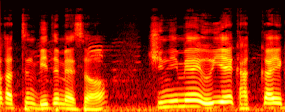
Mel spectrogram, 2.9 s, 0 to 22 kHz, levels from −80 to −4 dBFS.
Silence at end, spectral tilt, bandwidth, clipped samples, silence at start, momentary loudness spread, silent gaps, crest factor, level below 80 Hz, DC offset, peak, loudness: 0 s; -5.5 dB/octave; 15 kHz; under 0.1%; 0 s; 10 LU; none; 16 dB; -44 dBFS; under 0.1%; -2 dBFS; -18 LUFS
